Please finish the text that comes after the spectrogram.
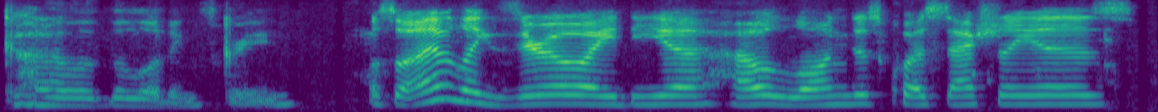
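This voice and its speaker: A woman's voice: fairly high pitch, steady tone, normal speed, fairly bright tone. A woman chatting casually as she streams a video game. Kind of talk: casual live stream commentary. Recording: slightly muffled, noisy stream microphone. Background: background noise.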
